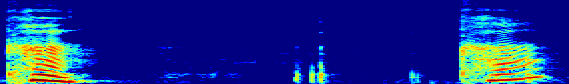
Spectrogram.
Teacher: खा को हम बोलते समय हमारे मुख के अंदर किसी भी प्रकार का कंपन नहीं होता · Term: अघोष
